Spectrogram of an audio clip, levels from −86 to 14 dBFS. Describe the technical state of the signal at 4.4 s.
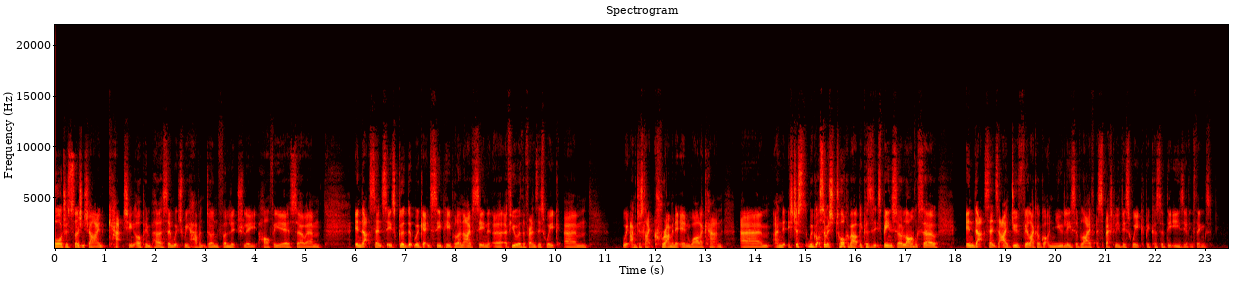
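At 4.4 s the speech signal is intact, with no audible fault at that moment.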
